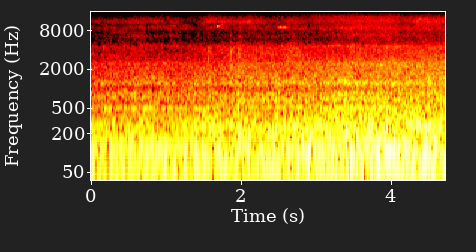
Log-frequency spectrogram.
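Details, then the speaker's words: Diesel machine after bushing work, tested with the arm moving: steady drone rising slightly, no knocks or clunks from the boom and dipper joints; completely silent, though not yet greased. "Road पे आवाज आ जाए कोई आवाज नहीं silent है बिल्कुल बस Greece नहीं है अभी"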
